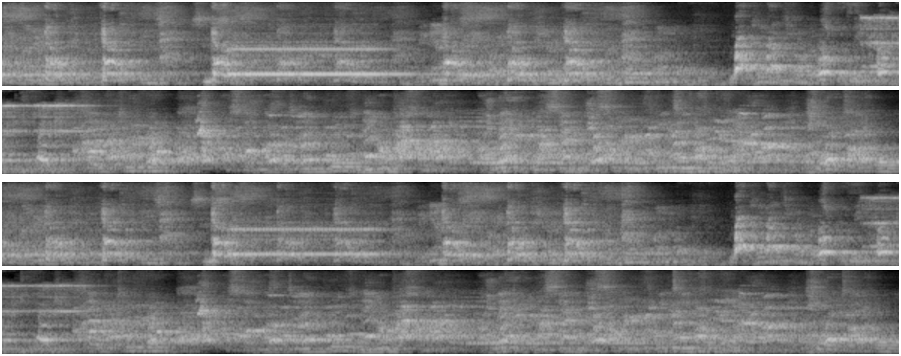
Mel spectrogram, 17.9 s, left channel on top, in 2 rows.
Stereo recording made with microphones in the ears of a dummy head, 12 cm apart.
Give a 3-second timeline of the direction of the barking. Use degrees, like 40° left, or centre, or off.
centre, 50° right, 30° right, 10° left, 10° left, 10° left.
